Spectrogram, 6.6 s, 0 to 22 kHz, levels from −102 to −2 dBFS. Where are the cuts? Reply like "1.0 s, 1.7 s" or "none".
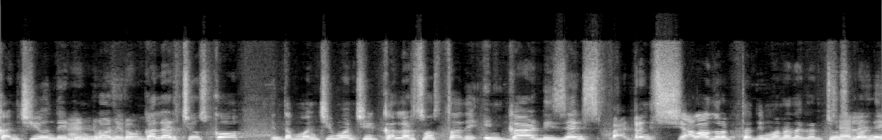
none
